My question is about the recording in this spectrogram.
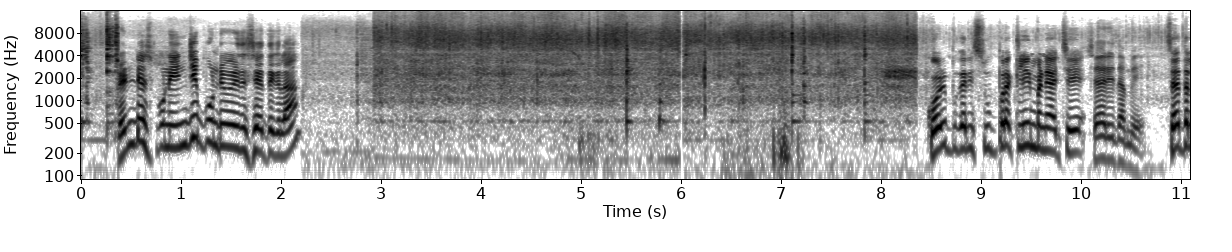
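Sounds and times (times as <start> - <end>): onions sizzling in hot oil: 0.0 - 11.0
metal spoon scraping a wok: 5.3 - 8.4.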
